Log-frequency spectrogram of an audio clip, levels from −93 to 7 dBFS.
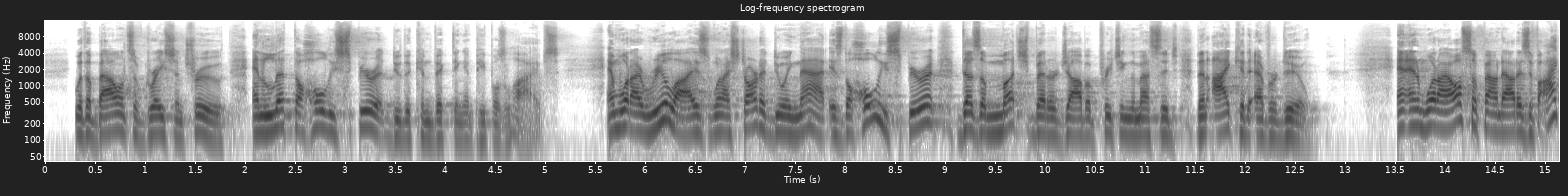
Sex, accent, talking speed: male, American, 220 wpm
